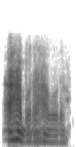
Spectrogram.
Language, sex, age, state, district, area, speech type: Goan Konkani, male, 45-60, Goa, Murmgao, rural, conversation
